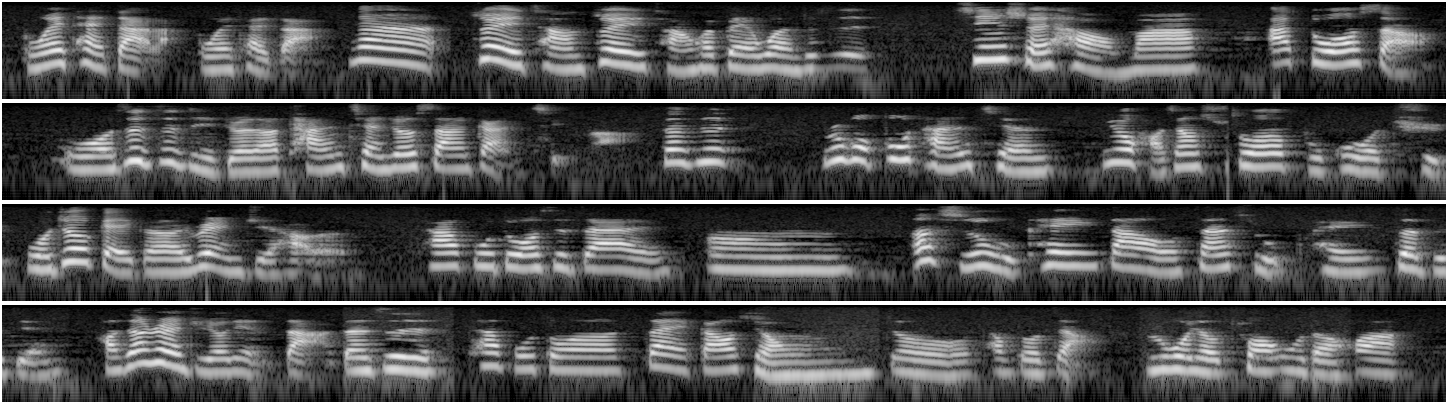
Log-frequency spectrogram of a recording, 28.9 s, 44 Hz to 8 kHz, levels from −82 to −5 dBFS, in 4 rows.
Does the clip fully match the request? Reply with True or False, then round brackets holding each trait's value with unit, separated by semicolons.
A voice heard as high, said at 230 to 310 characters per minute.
True (245 Hz; 235 characters per minute)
